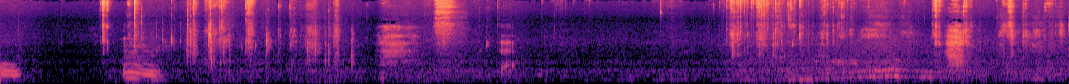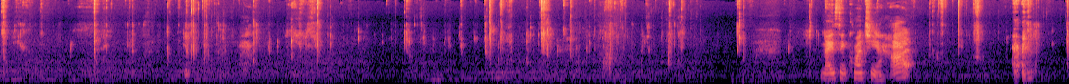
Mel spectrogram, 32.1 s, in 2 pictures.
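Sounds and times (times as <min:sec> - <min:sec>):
crunching fried chicken: 0:02.4 - 0:05.3, 0:10.8 - 0:13.1, 0:14.0 - 0:27.3, 0:30.0 - 0:30.9.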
